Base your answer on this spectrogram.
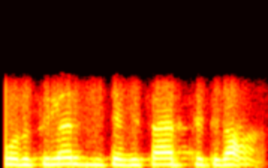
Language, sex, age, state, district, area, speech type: Tamil, female, 18-30, Tamil Nadu, Tiruvannamalai, urban, conversation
